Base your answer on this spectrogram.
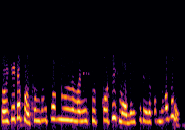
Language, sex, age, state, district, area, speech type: Bengali, female, 30-45, West Bengal, Dakshin Dinajpur, urban, conversation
